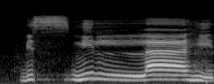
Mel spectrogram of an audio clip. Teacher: kalau lafaz Allah didahului oleh huruf yang berharakat kasrah maka lam kembali dibaca dengan tipis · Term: tarkik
